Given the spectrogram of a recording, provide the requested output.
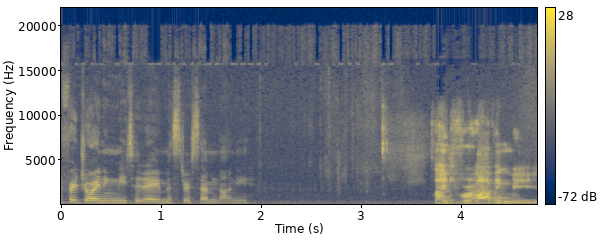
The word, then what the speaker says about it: Semnani: study thank you for joining me today Mr semnani thank you for having me it's an honor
